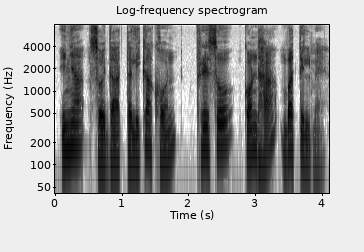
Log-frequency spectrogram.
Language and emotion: Santali, neutral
